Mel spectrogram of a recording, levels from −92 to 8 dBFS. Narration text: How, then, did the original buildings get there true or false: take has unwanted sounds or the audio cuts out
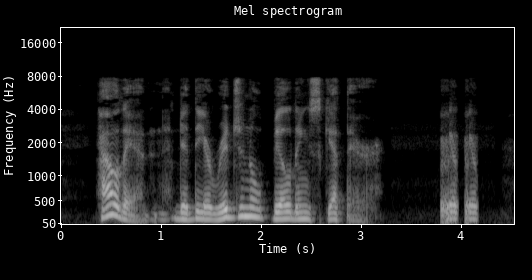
true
